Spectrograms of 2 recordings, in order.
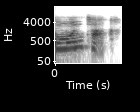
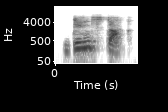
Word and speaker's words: Montag: The G at the end of a word also sounds differently. It sounds like K, like the K. So we say Montag, Tag, Dienstag. It sounds like a K, not G.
